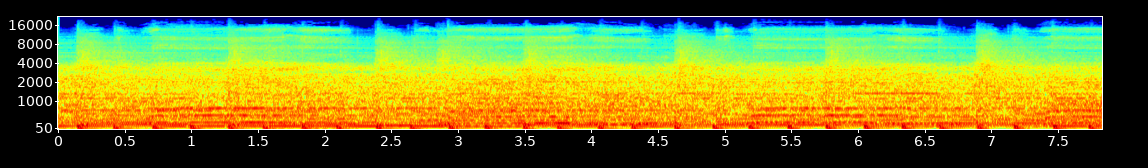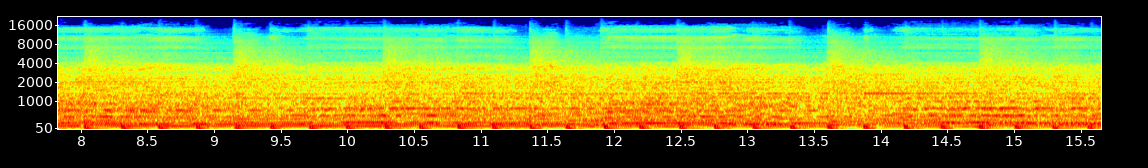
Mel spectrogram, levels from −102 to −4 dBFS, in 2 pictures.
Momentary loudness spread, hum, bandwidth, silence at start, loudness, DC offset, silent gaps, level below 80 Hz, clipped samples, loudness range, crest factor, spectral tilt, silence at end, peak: 2 LU; none; 16 kHz; 0 s; -14 LUFS; under 0.1%; none; -24 dBFS; under 0.1%; 1 LU; 14 dB; -5.5 dB/octave; 0 s; 0 dBFS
